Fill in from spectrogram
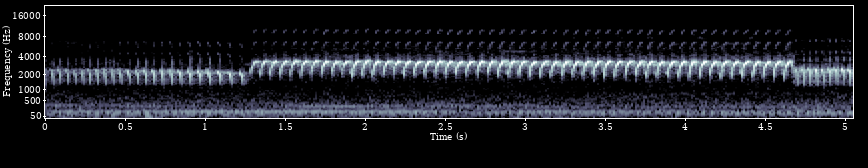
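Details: Domestic canary song played for training young birds: a fast, even rolled trill that steps abruptly up to a higher, brighter rattle held for several seconds, then drops back to the lower roll; faint low hum beneath.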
